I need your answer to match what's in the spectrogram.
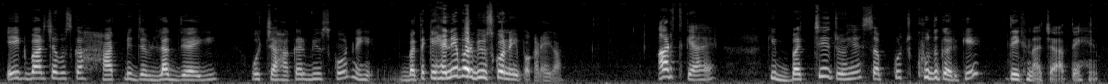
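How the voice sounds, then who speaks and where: A woman teacher who retells a textbook story for students, asking questions and answering them herself. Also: high-pitched. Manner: calls students "beta" and "bhai". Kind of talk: explaining a textbook story in Hindi.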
